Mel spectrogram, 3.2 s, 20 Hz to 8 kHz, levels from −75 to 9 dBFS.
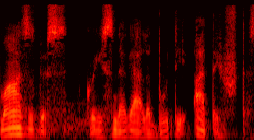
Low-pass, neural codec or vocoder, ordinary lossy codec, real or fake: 7.2 kHz; codec, 16 kHz in and 24 kHz out, 0.9 kbps, LongCat-Audio-Codec, fine tuned four codebook decoder; MP3, 32 kbps; fake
